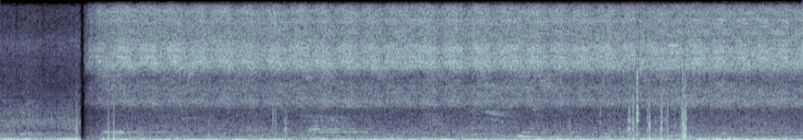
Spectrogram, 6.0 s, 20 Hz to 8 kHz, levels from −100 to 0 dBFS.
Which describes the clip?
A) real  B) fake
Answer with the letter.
A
